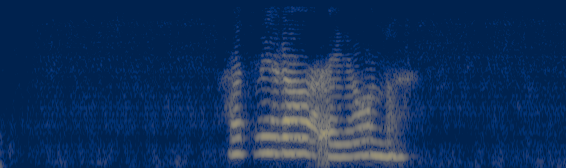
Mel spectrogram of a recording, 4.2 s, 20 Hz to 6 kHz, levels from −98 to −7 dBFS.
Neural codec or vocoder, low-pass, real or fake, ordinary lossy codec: codec, 16 kHz, 2 kbps, FreqCodec, smaller model; 5.4 kHz; fake; AAC, 24 kbps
